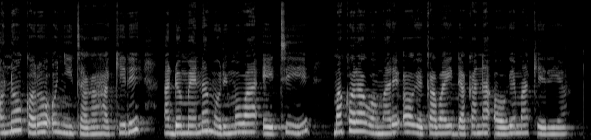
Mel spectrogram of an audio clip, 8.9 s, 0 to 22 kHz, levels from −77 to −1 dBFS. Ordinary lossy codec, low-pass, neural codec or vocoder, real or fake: none; none; none; real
